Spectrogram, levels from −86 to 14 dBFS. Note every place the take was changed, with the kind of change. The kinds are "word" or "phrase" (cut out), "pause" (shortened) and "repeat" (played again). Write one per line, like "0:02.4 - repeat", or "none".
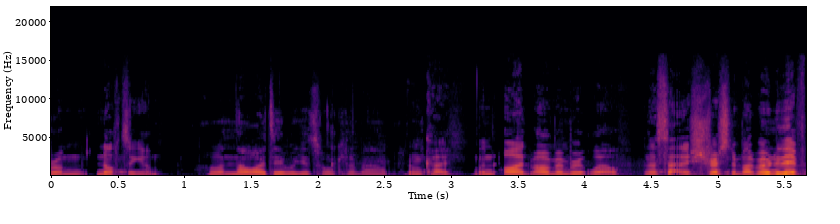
0:01.0 - pause
0:04.4 - pause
